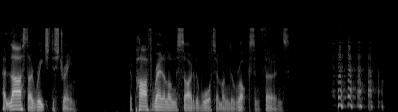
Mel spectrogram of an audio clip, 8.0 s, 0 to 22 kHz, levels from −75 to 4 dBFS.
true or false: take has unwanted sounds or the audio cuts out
true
